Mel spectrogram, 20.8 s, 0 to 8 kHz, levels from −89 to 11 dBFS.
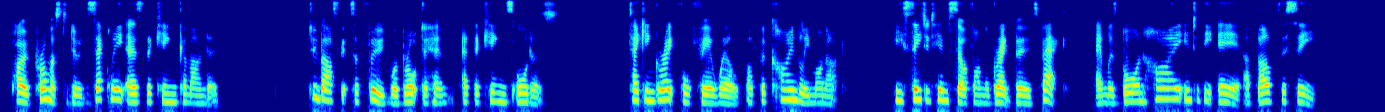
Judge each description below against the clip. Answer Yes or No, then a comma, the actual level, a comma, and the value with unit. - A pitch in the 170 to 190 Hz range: Yes, medium, 185 Hz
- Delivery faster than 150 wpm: No, average, 140 wpm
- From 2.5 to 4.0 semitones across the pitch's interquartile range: No, average, 4.8 semitones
